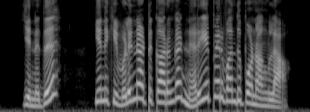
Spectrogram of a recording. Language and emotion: Tamil, surprised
